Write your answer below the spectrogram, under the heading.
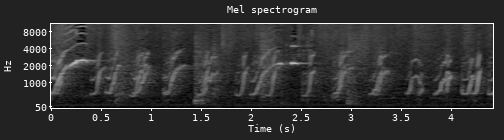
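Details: Pair of guinea pigs in their cage calling excitedly: repeated upward-sweeping squeals, some reaching a thin high whistle, spaced irregularly about twice a second, with occasional soft knocks.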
